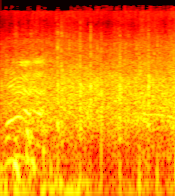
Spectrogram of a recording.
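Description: Audience applause: a dense, steady wash of many hands clapping at a fairly loud level, with a brief vocal cheer rising over it at the start.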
